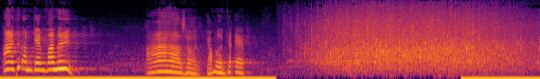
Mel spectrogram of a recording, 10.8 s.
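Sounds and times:
speech: 0.2s - 1.6s, 2.9s - 5.1s
audience of children applauding: 5.6s - 10.8s.

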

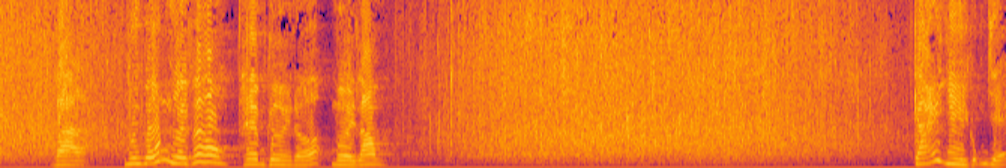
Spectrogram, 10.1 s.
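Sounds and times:
round of applause from a group: 0.0s - 1.8s, 3.9s - 9.2s
speech: 0.5s - 4.0s, 9.2s - 10.0s.

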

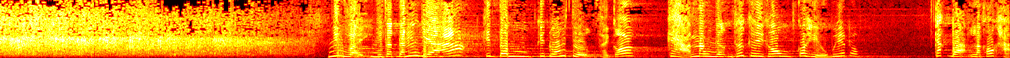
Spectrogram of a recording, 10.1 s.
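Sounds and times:
audience applause: 0.0s - 3.2s
speech: 3.5s - 8.8s, 9.4s - 10.0s.

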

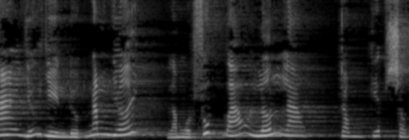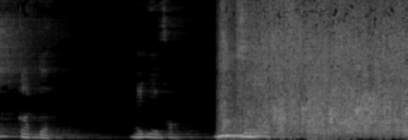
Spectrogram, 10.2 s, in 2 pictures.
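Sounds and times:
speech: 0.4s - 5.9s, 6.8s - 8.5s
audience applauding at a Buddhist sermon during the Vesak season: 7.8s - 10.1s.

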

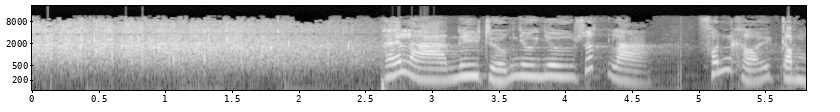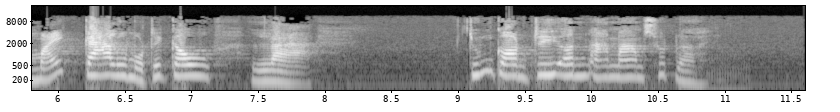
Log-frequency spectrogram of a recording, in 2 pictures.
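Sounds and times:
audience applause at a Buddhist gathering: 0.0s - 2.7s
speech: 2.6s - 8.0s, 9.1s - 11.0s.

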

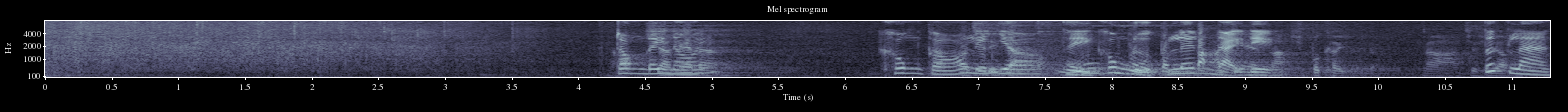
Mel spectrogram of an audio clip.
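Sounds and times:
audience applauding in a lecture: 0.0s - 3.8s
speech: 4.3s - 5.2s, 6.3s - 11.2s.

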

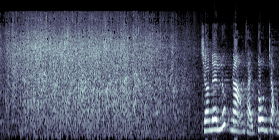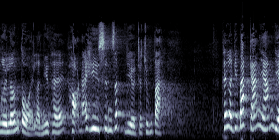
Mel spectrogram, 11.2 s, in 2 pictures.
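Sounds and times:
audience applause: 0.0s - 4.0s
speech: 4.0s - 9.0s, 10.0s - 11.1s.

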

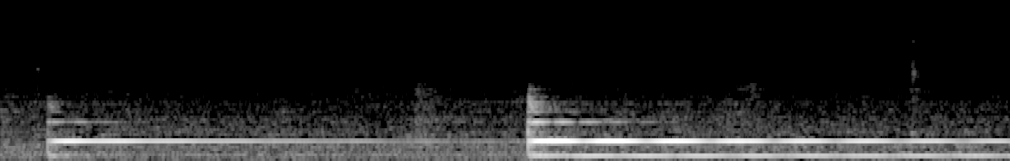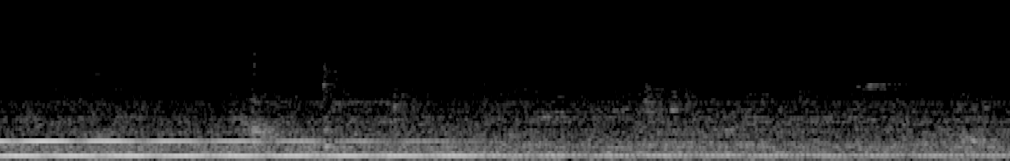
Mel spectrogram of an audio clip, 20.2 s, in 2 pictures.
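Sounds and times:
meditation bell ringing: 0.5s - 4.2s, 5.3s - 15.3s.

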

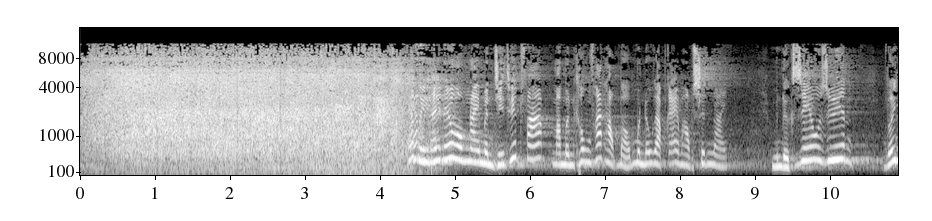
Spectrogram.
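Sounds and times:
crowd applause: 0.0s - 4.7s
speech: 5.1s - 10.8s.

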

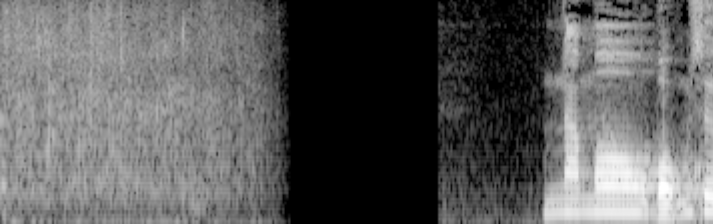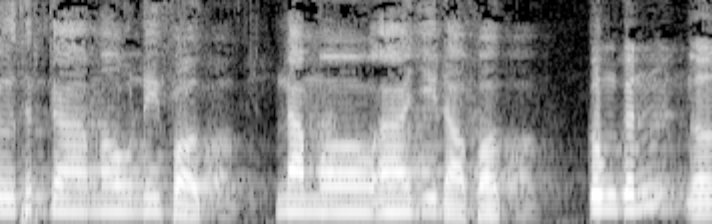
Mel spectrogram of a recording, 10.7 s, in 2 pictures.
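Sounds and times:
audience applause: 0.0s - 2.2s
speech: 4.1s - 10.6s.

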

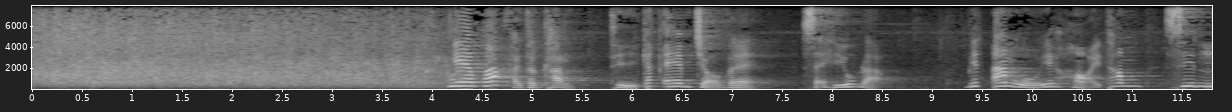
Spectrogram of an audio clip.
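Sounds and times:
large crowd clapping: 0.0s - 5.0s
speech: 4.2s - 8.6s, 9.4s - 11.7s.

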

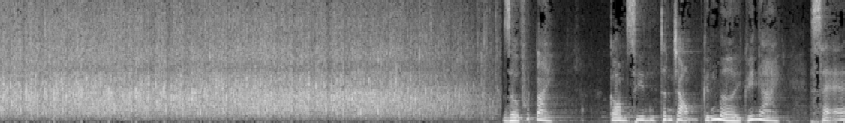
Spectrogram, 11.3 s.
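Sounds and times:
audience applause: 0.0s - 6.7s
speech: 6.7s - 7.5s, 8.2s - 11.2s.

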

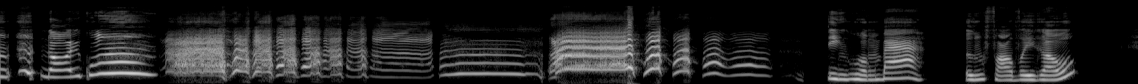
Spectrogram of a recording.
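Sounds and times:
speech: 0.0s - 1.7s, 8.3s - 10.8s
loud crying: 1.6s - 7.7s.

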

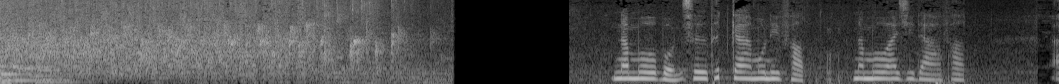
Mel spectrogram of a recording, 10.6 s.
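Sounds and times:
audience applause: 0.0s - 4.6s
speech: 6.1s - 9.8s.

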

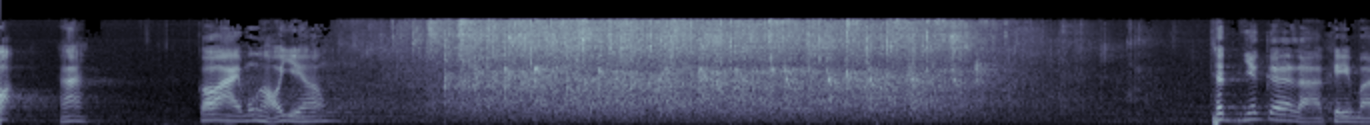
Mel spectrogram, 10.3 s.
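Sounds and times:
speech: 0.0s - 0.8s, 1.5s - 2.7s, 9.1s - 10.2s
audience applause at a talk: 2.6s - 8.7s.

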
